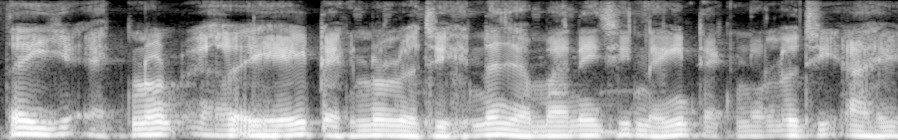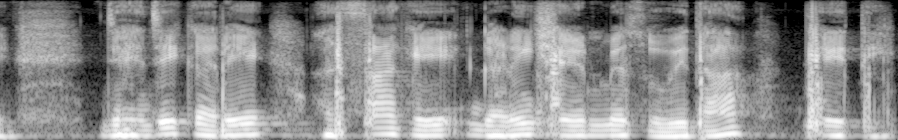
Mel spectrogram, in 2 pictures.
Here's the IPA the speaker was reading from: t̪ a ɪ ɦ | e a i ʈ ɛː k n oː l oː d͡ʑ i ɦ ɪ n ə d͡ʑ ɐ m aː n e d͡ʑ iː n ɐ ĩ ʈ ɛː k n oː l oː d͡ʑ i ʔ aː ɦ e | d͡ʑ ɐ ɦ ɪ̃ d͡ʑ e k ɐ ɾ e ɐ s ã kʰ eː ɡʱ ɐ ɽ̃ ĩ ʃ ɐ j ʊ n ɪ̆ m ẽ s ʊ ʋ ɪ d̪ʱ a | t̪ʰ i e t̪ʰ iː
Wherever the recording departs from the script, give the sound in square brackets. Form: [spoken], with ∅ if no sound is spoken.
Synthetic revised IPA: t̪ [ɐ] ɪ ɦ | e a i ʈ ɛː k n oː l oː d͡ʑ i ɦ ɪ n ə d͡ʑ ɐ m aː n e d͡ʑ iː n ɐ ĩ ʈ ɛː k n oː l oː d͡ʑ i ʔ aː ɦ e | d͡ʑ [ɐ̃] ɦ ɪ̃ d͡ʑ e k ɐ ɾ e ɐ s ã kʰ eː ɡʱ ɐ ɽ̃ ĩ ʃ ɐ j ʊ n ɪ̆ m ẽ s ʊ ʋ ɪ d̪ʱ a | t̪ʰ i e t̪ʰ iː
